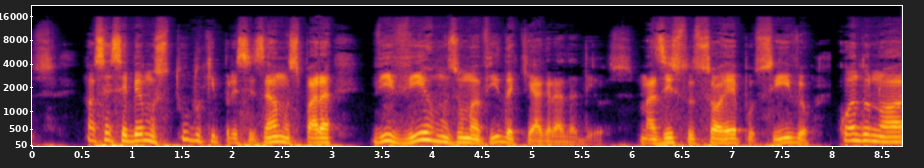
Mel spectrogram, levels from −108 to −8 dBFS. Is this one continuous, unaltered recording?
yes; 0 cuts

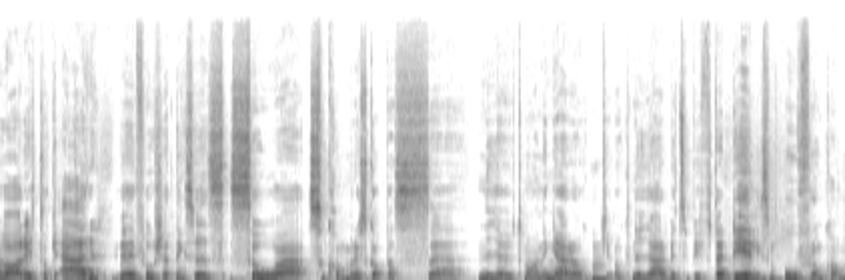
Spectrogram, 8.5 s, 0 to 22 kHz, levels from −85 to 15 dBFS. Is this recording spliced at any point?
no; 0 cuts

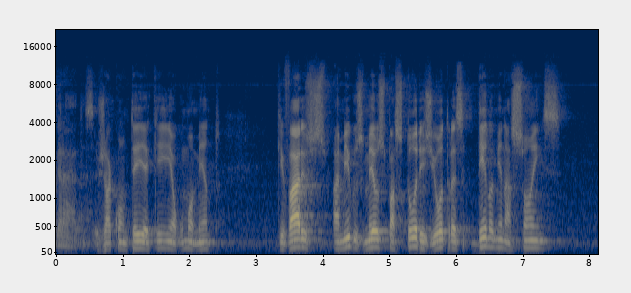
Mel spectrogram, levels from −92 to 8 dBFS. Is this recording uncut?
yes; 0 cuts

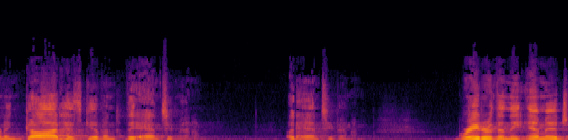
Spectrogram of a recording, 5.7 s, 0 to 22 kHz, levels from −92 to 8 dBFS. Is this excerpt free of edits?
no; 2 cuts; at 1.2 s, 3.0 s

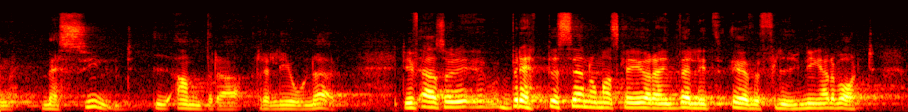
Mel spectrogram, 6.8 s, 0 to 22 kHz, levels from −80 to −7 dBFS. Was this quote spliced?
yes; 1 cut; at 3.1 s

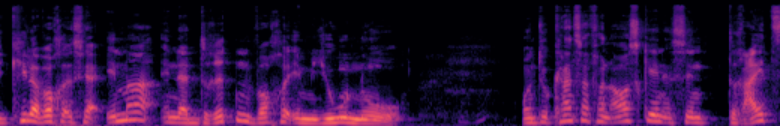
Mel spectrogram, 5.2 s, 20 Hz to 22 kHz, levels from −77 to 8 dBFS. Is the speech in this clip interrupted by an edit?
no; 0 cuts

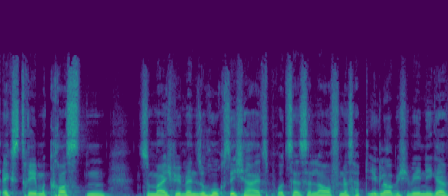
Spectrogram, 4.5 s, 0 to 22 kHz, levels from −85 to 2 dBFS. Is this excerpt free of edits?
yes; 0 cuts

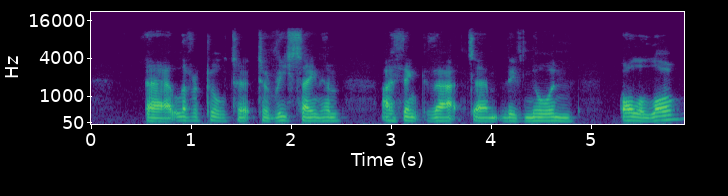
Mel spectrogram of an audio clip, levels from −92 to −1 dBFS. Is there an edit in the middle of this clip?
no; 0 cuts

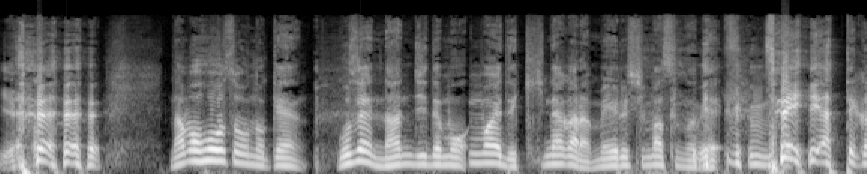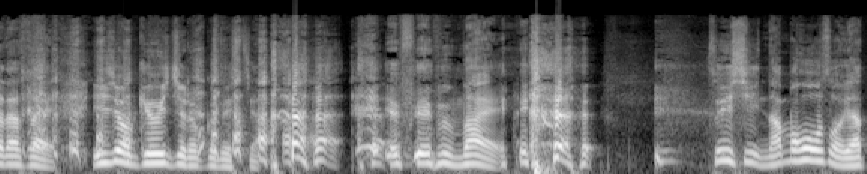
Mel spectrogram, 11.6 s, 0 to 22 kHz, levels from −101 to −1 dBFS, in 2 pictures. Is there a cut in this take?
yes; 1 cut; at 3.1 s

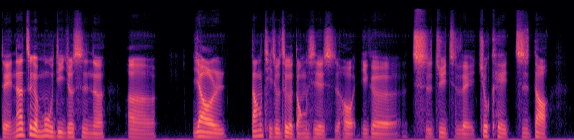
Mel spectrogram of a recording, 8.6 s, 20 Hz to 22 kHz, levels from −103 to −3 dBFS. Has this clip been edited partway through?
yes; 1 cut; at 5.3 s

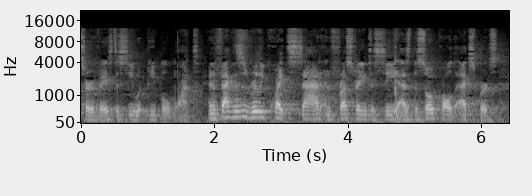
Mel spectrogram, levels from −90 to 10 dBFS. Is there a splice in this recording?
yes; 1 cut; at 1.8 s

